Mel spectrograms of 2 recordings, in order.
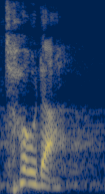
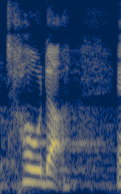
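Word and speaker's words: todah (תודה): And this week we're looking at a word in the Hebrew that is pronounced todah. So todah.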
